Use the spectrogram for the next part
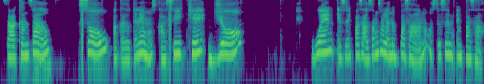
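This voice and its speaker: A woman's voice: on the high side, expressive, unhurried, no room sound. A woman teaching an English class, explaining patiently step by step and checking in with her students.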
